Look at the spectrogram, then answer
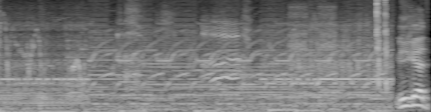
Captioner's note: alarm buzzing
